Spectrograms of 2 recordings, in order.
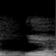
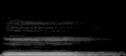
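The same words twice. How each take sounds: First: "ओ" said short; wrongly shortened vowel. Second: "ओ" held long; long vowel. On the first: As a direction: cut "ओ" off too soon. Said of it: "इसको ओ नहीं". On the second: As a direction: stretch "ओ" out fully. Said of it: "ये दीर्घ ही होता है". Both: Shown as a demonstration.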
